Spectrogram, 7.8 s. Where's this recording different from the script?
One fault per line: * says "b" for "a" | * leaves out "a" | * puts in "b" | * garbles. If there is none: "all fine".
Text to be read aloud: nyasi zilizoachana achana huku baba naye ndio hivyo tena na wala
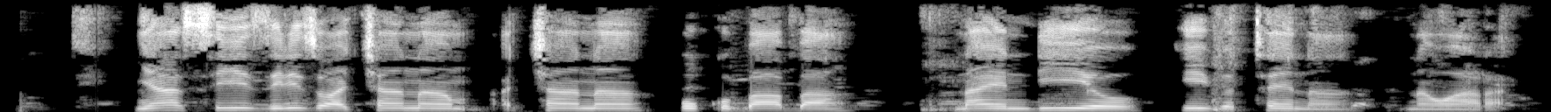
all fine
